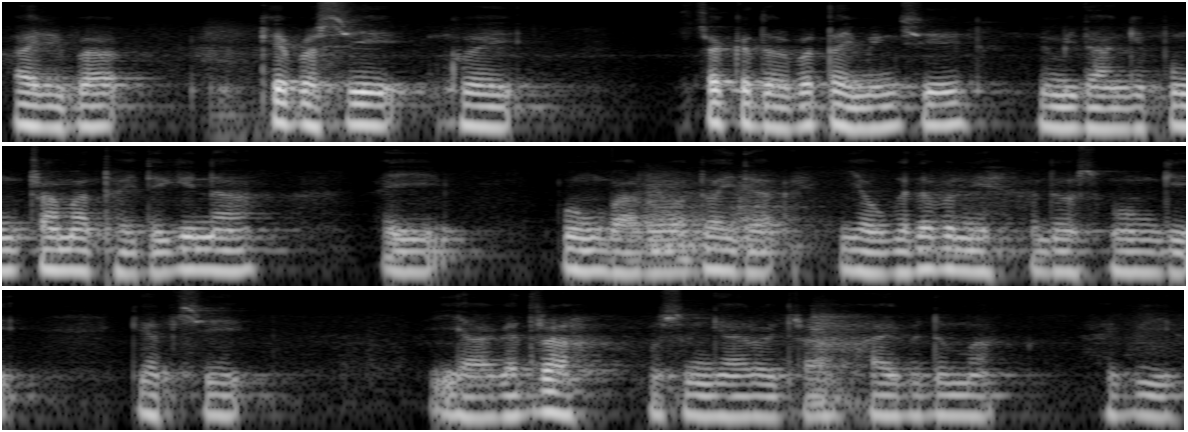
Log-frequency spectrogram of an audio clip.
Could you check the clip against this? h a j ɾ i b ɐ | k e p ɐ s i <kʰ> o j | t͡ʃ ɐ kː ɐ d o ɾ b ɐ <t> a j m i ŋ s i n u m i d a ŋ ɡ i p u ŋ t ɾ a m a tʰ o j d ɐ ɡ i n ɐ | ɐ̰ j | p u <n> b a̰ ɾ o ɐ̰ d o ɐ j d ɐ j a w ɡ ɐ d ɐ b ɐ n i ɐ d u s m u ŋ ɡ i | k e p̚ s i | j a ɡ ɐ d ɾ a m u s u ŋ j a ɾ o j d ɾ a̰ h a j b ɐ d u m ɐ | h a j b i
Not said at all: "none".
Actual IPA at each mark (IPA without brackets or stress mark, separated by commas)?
kʰ, t, ŋ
